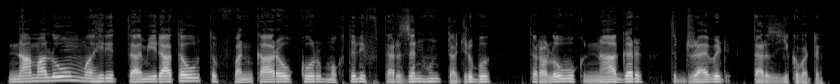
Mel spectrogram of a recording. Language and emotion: Kashmiri, neutral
